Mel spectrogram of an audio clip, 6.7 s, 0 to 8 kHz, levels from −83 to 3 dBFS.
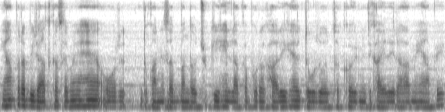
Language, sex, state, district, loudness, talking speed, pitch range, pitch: Hindi, male, Bihar, Kishanganj, -29 LUFS, 280 wpm, 95-105 Hz, 100 Hz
